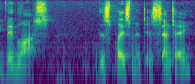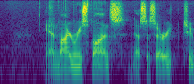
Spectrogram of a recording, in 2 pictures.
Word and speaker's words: sente: of concepts, and they are, in Japanese terms, sente and gote. Sente, we would spell phonetically in English, S-E-N-T-E, with a long mark over the E.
